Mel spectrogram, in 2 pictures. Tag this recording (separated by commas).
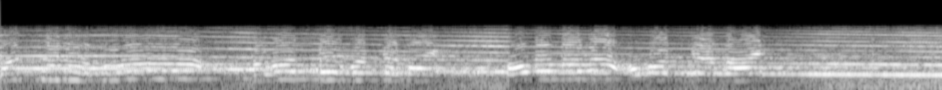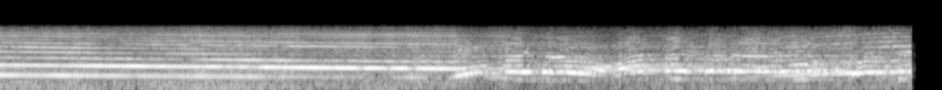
Speech, Vehicle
